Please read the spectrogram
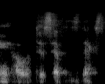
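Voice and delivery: soft, hushed whisper. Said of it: "whispers to me".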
